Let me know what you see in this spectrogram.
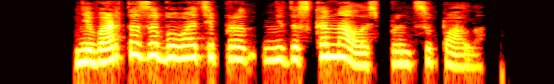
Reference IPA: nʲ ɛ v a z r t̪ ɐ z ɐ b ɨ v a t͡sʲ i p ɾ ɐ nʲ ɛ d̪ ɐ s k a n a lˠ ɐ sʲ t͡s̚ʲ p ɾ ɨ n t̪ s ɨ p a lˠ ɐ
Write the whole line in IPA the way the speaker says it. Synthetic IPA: nʲ ɛ v a r t̪ ɐ z ɐ b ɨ v a t͡sʲ i p ɾ ɐ nʲ ɛ d̪ ɐ s k a n a lˠ ɐ sʲ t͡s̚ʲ p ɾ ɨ n t̪ s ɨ p a lˠ ɐ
